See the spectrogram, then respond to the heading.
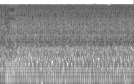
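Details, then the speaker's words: Engine idling, alternator (under the power steering pump) heard through a listening extension: steady, even hum with no bearing rumble or knocking; belt tensioner barely shaking, so all components are working correctly. "I can also see the fan Bel tensioner the tensioner isn't shaking a great deal it's it's telling me that it's everything's wor everything's working correctly on this vehicle"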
